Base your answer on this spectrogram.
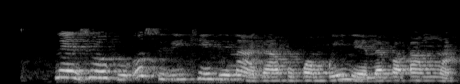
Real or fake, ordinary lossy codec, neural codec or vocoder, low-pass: real; none; none; 5.4 kHz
